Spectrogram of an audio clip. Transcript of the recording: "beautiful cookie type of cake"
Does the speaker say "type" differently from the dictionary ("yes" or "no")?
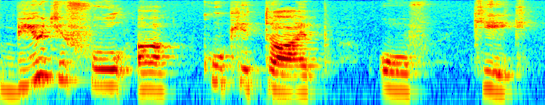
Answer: no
